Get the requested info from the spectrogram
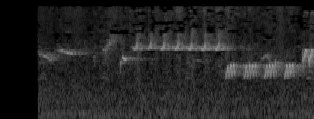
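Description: Grey-headed bullfinch giving a thin high whistle, then a quick run of high chirps and a few lower slurred notes, over faint background hiss.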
